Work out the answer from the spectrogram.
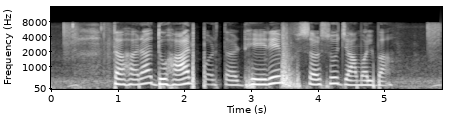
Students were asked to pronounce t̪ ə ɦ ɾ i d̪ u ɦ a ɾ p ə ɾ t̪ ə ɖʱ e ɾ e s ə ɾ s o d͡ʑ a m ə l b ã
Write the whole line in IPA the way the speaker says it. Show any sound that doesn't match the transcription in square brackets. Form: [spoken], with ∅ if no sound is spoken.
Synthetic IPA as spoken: t̪ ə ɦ ɾ [a] d̪ u ɦ a ɾ p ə ɾ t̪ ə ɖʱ e ɾ e s ə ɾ s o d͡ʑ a m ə l b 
